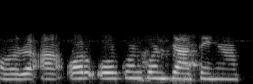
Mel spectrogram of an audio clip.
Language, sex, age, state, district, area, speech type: Hindi, female, 18-30, Madhya Pradesh, Hoshangabad, urban, conversation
